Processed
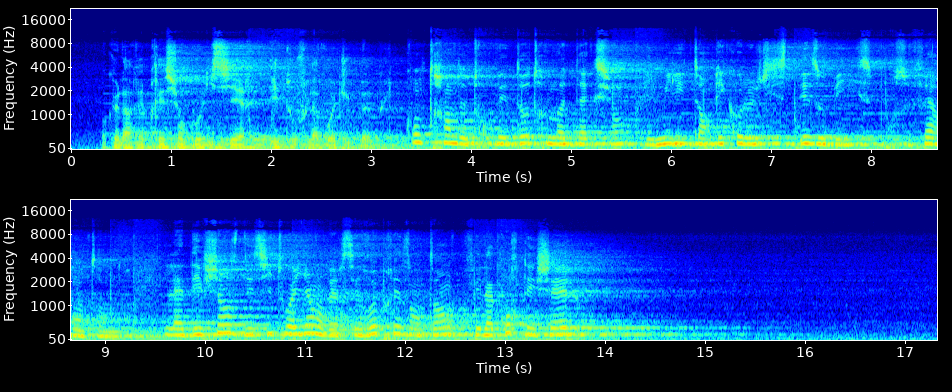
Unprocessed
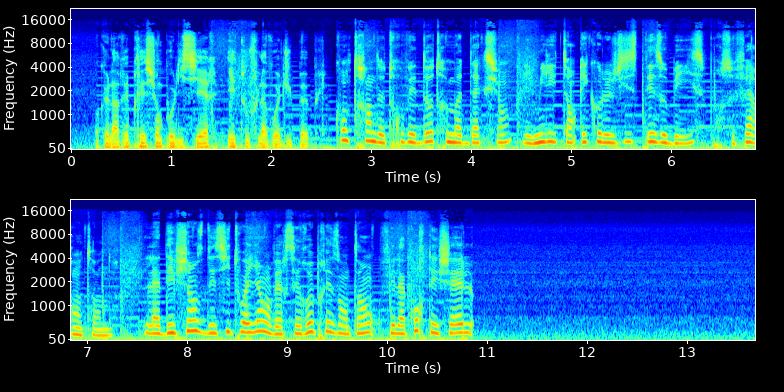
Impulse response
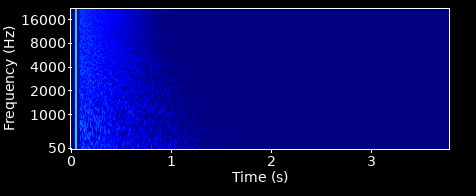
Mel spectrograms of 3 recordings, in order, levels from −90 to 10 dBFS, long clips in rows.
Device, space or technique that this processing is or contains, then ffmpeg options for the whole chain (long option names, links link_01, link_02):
slowed and reverbed: -filter_complex "[0:a]asetrate=34839,aresample=44100[link_01];[1:a]atrim=start_sample=2205[link_02];[link_01][link_02]afir=irnorm=-1:irlink=0,volume=-6dB"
